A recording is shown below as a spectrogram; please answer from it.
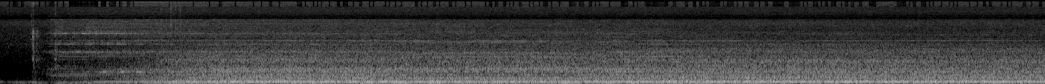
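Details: Restored Oasis dehumidifier with what is thought to be a Tecumseh reciprocating compressor: steady, even low hum with a constant drone, no knocks or rattles after fan-rubbing tape was fixed; compressor runs smooth and healthy.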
